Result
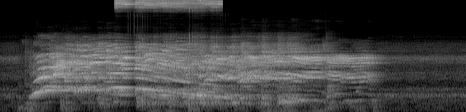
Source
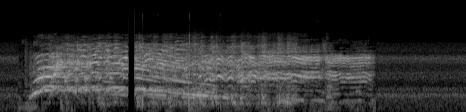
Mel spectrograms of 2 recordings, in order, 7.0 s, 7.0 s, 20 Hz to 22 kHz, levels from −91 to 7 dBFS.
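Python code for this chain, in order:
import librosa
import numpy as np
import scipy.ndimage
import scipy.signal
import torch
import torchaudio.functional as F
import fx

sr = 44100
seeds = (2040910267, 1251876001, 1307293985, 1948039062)

p1 = fx.high_shelf(x, sr, hz=2600.0, db=8.0)
p2 = p1 + fx.room_flutter(p1, sr, wall_m=6.9, rt60_s=0.65, dry=0)
y = fx.resample_bad(p2, sr, factor=2, down='filtered', up='zero_stuff', at=(1.72, 3.34))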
